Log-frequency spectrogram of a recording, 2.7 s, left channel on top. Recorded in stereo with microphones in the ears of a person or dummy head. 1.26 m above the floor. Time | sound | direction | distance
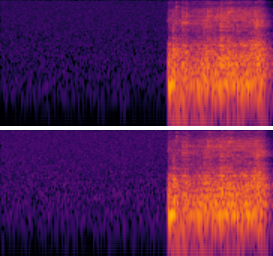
1.7 | a sliding door | 10° left (ahead or behind) | 0.6 m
